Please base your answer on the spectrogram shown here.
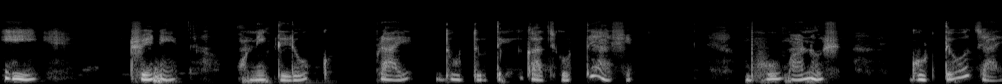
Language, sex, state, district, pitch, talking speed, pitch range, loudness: Bengali, female, West Bengal, North 24 Parganas, 230 Hz, 90 wpm, 215-260 Hz, -28 LUFS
